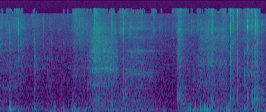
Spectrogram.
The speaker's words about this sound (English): I like a lot of mess when you're unwrapping presents, is how it should be.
